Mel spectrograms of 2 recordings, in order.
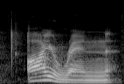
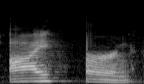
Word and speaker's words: iron: to find out that native speakers never pronounce it as iren but instead they say something similar to i earn iron iron strike while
